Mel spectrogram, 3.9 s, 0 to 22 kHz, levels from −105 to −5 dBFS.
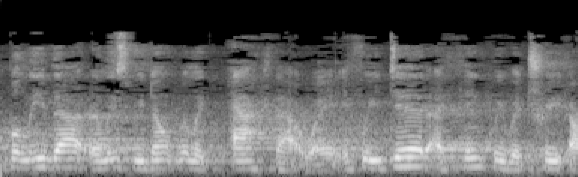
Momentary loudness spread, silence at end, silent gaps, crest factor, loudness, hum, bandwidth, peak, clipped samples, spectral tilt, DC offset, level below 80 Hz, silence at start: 6 LU; 0 s; none; 16 dB; -22 LUFS; none; 11.5 kHz; -6 dBFS; under 0.1%; -4.5 dB/octave; under 0.1%; -64 dBFS; 0 s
